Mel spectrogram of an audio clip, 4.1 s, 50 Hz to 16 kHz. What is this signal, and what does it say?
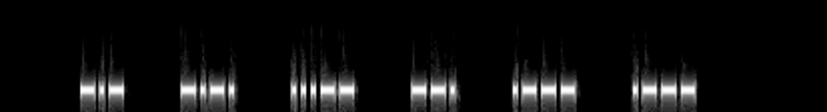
Morse code, heard as a keyed tone, about 50 wpm, spaced as for 23 wpm, 700 Hz. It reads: KC3GJJ
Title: USA Call Signs - 4x Character Spacing - 50wpm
